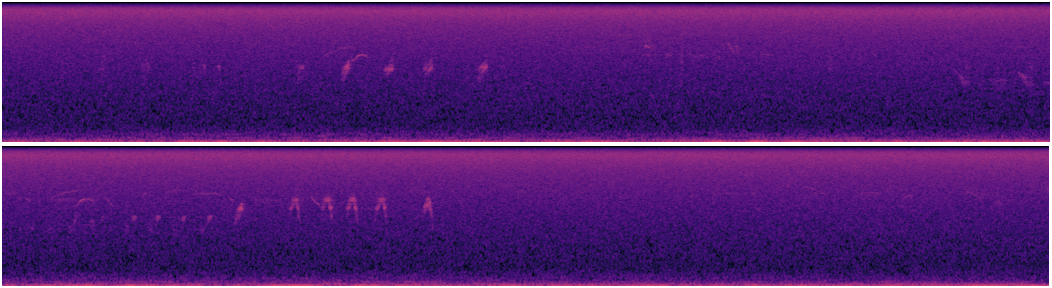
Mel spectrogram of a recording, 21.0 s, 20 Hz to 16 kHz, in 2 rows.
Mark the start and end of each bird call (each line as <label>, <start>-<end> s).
Hawaii Amakihi (Chlorodrepanis virens), 10.9-11.4 s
